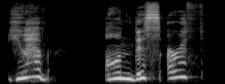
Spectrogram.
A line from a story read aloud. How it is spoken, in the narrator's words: hisses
